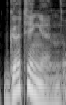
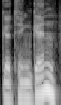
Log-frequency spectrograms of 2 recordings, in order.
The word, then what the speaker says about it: Göttingen: Göttingen oder in Barbaras Aussprache Göttingen.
